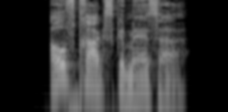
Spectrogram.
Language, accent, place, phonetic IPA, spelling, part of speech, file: German, Germany, Berlin, [ˈaʊ̯ftʁaːksɡəˌmɛːsɐ], auftragsgemäßer, adjective, De-auftragsgemäßer.ogg
- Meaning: inflection of auftragsgemäß: 1. strong/mixed nominative masculine singular 2. strong genitive/dative feminine singular 3. strong genitive plural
